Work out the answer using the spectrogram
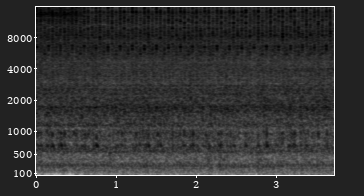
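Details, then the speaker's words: Petrol engine with rough idle: steady airy hiss with uneven beat from a vacuum leak in the intake manifold, at a non-replaceable actuator part; whole manifold must be replaced. "if I take my finger I don't know if you can hear that but there's a vacuum Le right there"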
